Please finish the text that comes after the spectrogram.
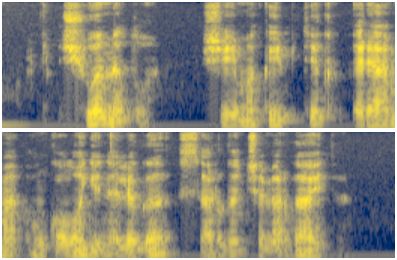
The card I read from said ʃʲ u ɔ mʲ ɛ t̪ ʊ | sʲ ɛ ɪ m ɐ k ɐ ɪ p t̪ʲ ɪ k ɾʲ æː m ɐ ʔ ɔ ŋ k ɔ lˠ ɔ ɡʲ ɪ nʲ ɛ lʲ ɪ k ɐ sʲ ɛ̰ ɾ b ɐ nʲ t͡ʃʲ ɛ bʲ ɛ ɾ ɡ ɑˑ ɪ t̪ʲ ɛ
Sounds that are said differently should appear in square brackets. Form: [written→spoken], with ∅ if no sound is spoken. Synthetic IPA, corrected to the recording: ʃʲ u ɔ mʲ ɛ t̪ ʊ | [sʲ→ʃʲ] ɛ ɪ m ɐ k ɐ ɪ p t̪ʲ ɪ k ɾʲ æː m ɐ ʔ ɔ ŋ k ɔ lˠ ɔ ɡʲ ɪ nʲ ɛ lʲ ɪ [k→ɡ] ɐ sʲ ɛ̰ ɾ [b→ɡ] ɐ nʲ t͡ʃʲ ɛ [bʲ→mʲ] ɛ ɾ ɡ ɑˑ ɪ t̪ʲ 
